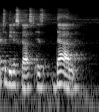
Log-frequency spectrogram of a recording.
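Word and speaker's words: دال: The first letter to be discussed is dal. This consonant letter is pronounced very crisply and similar to a frontal d in English.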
